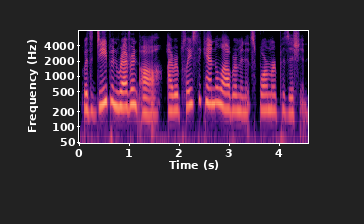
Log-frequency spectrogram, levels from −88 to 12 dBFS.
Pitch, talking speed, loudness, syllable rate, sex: 230 Hz, 170 wpm, -18 LUFS, 5.5 syllables/s, female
